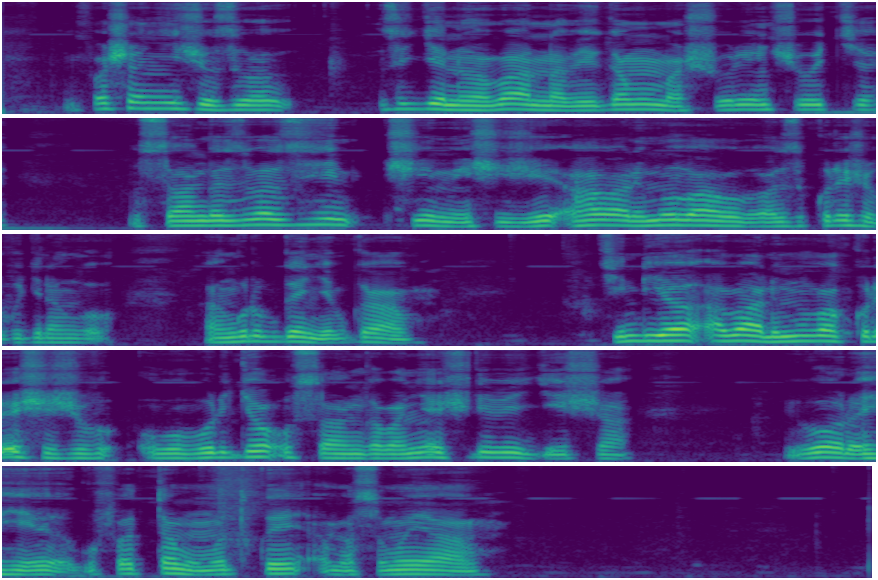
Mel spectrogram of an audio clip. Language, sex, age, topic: Kinyarwanda, male, 18-24, education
